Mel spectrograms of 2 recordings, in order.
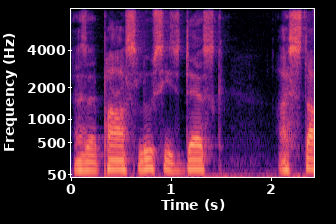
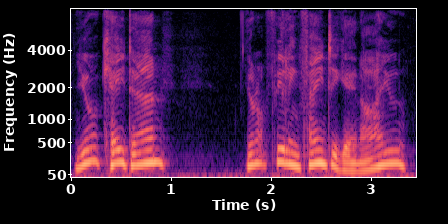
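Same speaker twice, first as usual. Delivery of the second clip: higher-pitched, questioning coworker voice; raised pitch, solicitous questions; concerned female colleague; 8 semitones higher than usual. A narrator's reading. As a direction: check on an unwell workmate. Sonia's acted concern for narrator.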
